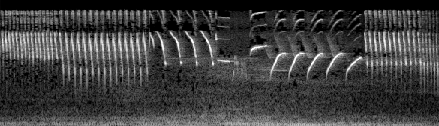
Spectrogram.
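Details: White canary song with a rapid pulsing trill, then slurred downward whistles, a series of bright upswept whistle notes, and another fast trill at the end.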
